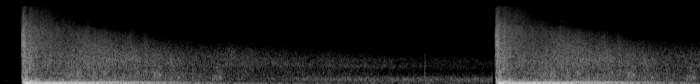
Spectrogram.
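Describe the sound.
Artillery shots fired at the upper floors of a building: two heavy booms several seconds apart, each with a sharp attack and a long rumbling decay that fades slowly.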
